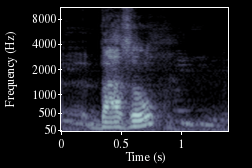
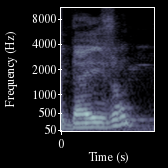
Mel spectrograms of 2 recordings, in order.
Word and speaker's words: basil: It needs basil, or as the Americans say, basil.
